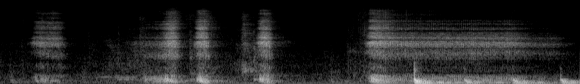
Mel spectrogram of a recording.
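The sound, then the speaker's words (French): A voice imitates a bear's snorting with a series of rough, breathy snorts, several short bursts followed by a longer, louder growling snort, with no words spoken. The imitation is of a bear heard at night beside a tent, performed while telling the story to a kindergarten class. “Je me dis, c'est un ours.”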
